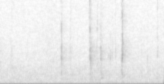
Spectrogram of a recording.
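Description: Computer keyboard keys clicking as a word is typed, several separate keystrokes over a steady low hum.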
